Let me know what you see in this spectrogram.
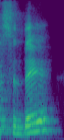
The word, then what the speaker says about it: Zendaya: So the fact that he got to save Zendaya, am I saying that right? Zendaya? – Yeah.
